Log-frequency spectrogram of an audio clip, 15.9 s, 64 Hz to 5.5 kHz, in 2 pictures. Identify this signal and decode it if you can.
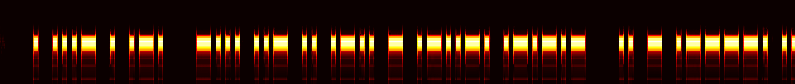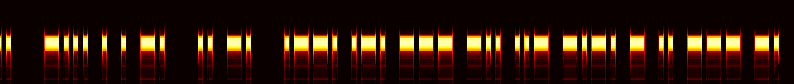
Morse code, heard as a keyed tone, about 25 wpm, 600 Hz. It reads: EVER BUILT". IT'S BEEN IN PRODUCTION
